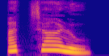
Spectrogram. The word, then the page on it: ಅಚಲೆ: kannada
